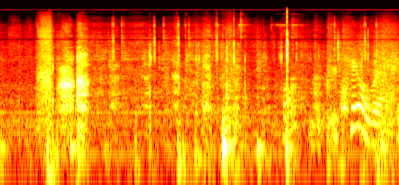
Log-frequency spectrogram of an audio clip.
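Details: A golden retriever puppy gives short, harsh barking bursts while playing with another dog at a home-style dog daycare in the Blue Hill area of Maine, followed by a person speaking.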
